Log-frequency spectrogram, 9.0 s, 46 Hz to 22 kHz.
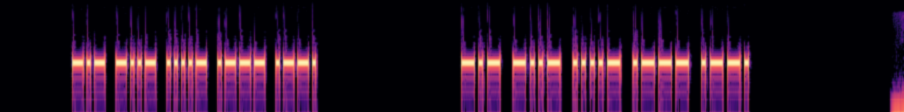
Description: Morse code, heard as a keyed tone, about 33 wpm, 700 Hz. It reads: KX4JP KX4JP
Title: Speed Racing - USA Call Signs 28wpm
